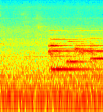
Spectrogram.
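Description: A children's choir starts to sing.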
